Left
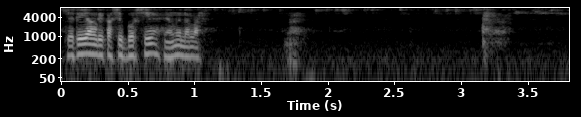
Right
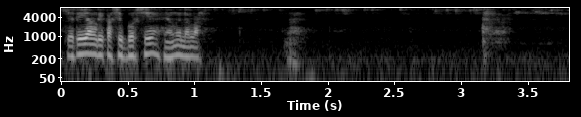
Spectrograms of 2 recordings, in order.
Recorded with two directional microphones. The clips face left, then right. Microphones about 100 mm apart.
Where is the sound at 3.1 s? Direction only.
10° left (ahead or behind).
